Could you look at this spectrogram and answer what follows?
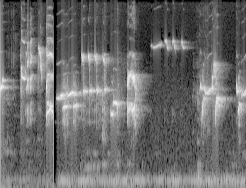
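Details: Gacor song of an orange-headed thrush meant to make kept birds sing: squawky chirps, then level whistled phrases and a thin very high trill, over a steady low hum.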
